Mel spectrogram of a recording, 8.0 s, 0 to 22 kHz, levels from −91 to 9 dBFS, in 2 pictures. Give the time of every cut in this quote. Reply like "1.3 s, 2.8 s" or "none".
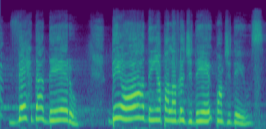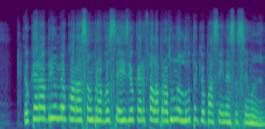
3.4 s, 4.2 s, 6.5 s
